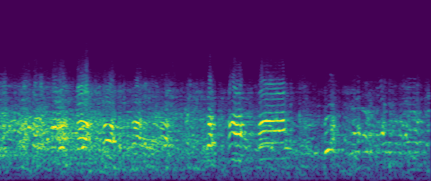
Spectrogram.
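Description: A live studio audience laughing at a radio comedy gag. Many voices overlap, one laugh stands out clearly about two and a half seconds in, and the laughter thins a little near the end.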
